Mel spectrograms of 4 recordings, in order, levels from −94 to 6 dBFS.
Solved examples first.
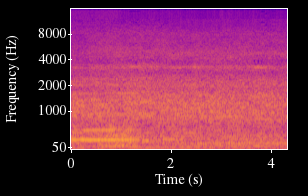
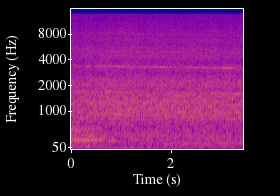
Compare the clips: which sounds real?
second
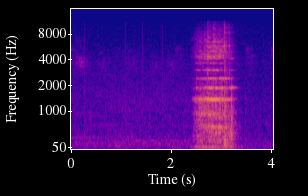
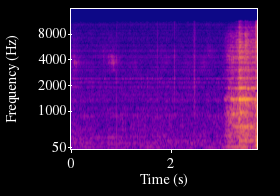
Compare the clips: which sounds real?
first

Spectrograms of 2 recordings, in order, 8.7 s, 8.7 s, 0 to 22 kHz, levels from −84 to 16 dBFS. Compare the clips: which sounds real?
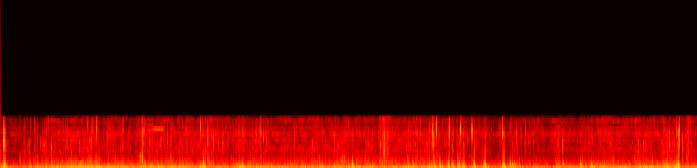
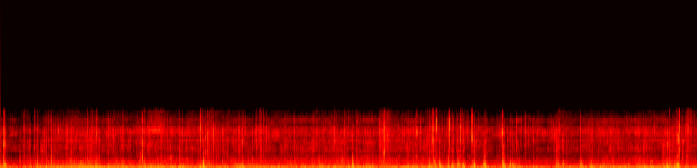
first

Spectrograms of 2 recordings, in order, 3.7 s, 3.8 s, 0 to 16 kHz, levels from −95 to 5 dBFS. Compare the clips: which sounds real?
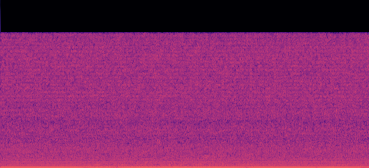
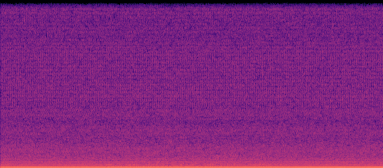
second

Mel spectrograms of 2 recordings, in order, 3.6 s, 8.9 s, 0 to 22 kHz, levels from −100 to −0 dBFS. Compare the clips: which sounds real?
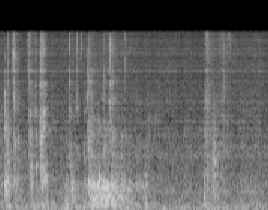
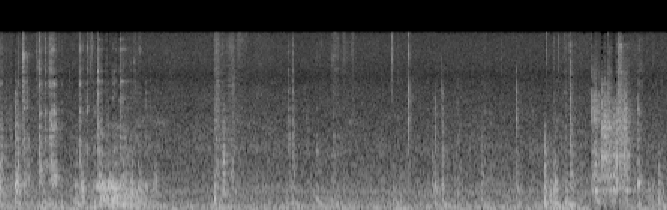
second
